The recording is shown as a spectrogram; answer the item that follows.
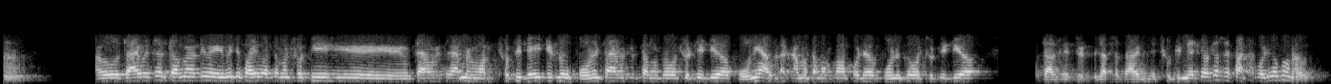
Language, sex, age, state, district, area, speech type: Odia, male, 45-60, Odisha, Kendrapara, urban, conversation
